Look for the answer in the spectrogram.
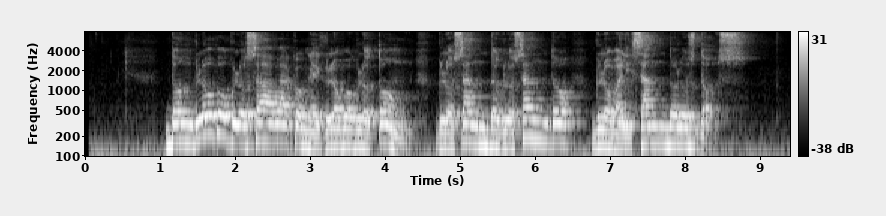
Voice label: GLOBO GLOSABA, spanish tongue twisters; 46 Spanish Tongue Twisters To Perfect Your Pronunciation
